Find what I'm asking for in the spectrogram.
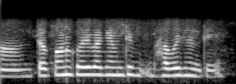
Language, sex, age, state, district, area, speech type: Odia, female, 18-30, Odisha, Boudh, rural, conversation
